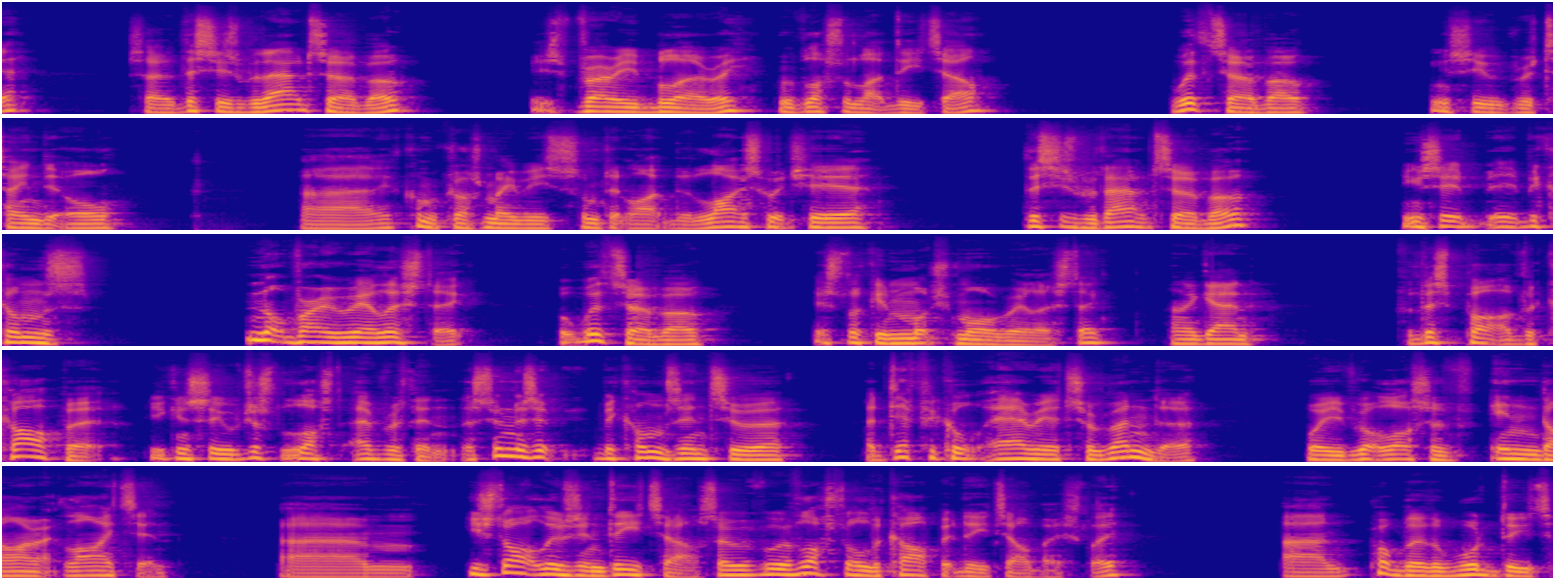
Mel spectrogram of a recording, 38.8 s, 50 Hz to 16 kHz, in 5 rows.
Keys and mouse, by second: 6.5 click, 8.4 middle click, 11.0 middle click, 12.8 click, 18.5 click, 21.0 middle click, 23.2 click, 25.6 middle click, 37.2 middle click.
